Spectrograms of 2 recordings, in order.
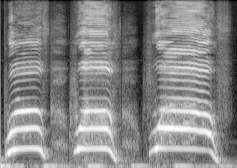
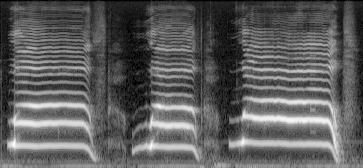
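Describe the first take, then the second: First: High, loud, crying scream; terrified scream. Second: Practice screaming. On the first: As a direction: scream for your life down the mountain. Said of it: "he screamed". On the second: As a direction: try out the scream half to yourself. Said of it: "he practiced screaming". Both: Acted.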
